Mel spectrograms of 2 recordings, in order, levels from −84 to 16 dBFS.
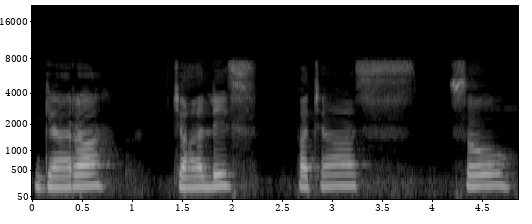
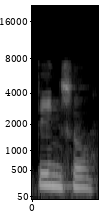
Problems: none marked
